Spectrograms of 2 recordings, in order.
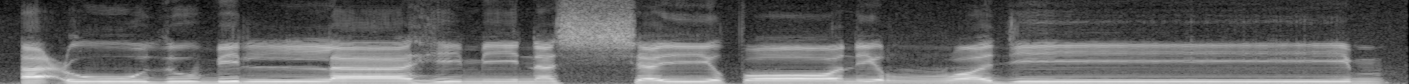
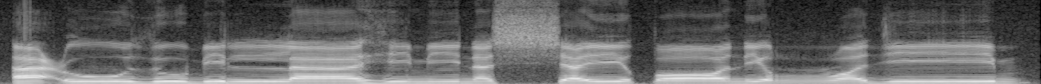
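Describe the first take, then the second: First: It is recited at a slow pace. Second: It is recited at a medium pace.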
